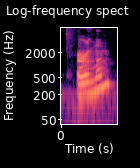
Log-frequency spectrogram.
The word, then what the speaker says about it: Earlham: She grew up in a small town, Earlham.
